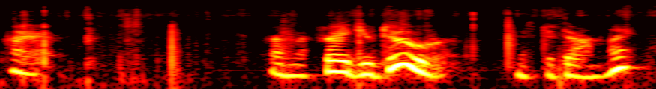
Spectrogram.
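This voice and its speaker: A woman's voice: mid-range voice, lively intonation, takes it slowly, background noise. An actress playing a composed, courteous woman criminologist in a 1930s radio drama, speaking politely and carefully. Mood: uneasy. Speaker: actor. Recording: vintage 1930s radio recording.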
